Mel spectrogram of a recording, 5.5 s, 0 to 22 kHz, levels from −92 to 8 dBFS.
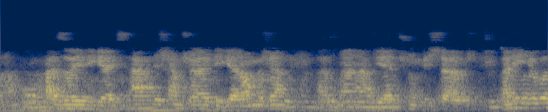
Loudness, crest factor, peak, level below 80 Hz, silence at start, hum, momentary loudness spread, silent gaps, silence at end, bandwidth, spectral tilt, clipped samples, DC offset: -22 LUFS; 16 dB; -6 dBFS; -42 dBFS; 0 s; none; 8 LU; none; 0 s; 6.8 kHz; -7.5 dB/octave; under 0.1%; under 0.1%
